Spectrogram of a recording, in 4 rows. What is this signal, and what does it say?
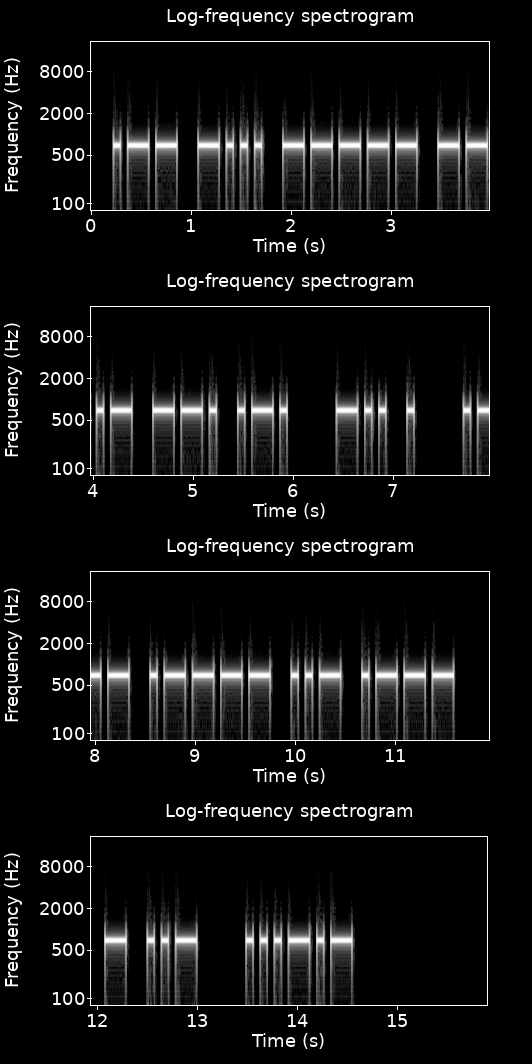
Morse code, heard as a keyed tone, about 17 wpm, 700 Hz. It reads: WB0QGR DE W1UJ TU <SK>
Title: Practice QSO - Exchange 4 - Ending - 17wpm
